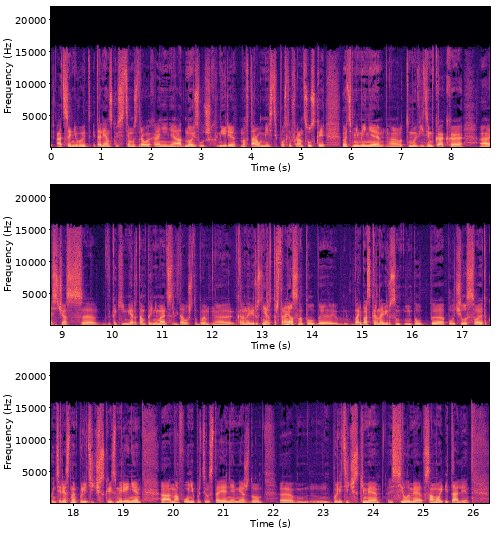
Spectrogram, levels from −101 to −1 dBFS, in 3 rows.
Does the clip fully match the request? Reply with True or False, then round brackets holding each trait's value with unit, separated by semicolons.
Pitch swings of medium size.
True (3.1 semitones)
